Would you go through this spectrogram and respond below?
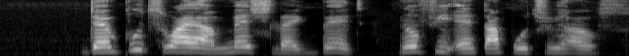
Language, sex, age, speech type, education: Nigerian Pidgin, female, 15-29, spontaneous, tertiary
